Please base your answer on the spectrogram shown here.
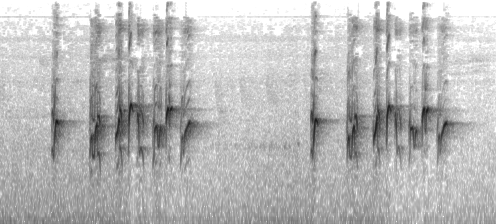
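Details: Two matching phrases from a red-whiskered bulbul, each a cheerful run of about seven rapid, bright whistled notes, separated by a silent gap of just over a second.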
